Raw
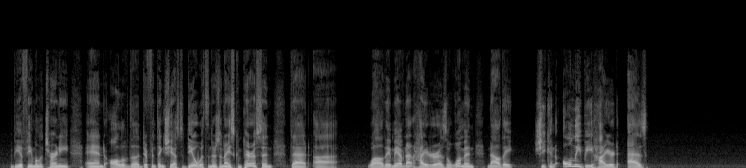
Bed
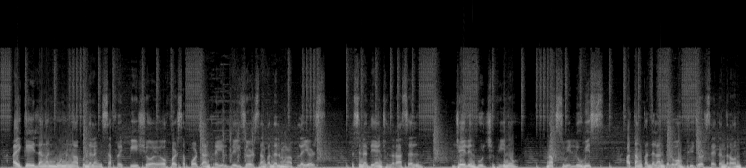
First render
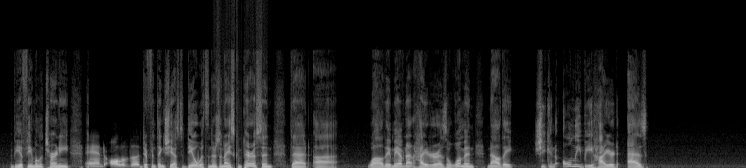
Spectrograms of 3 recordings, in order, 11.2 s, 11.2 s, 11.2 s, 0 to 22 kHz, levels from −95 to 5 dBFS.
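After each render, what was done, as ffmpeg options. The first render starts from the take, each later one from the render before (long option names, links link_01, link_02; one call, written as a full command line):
ffmpeg -i in.wav -filter_complex "[0:a]asettb=1/sr,asplit=3[link_01][link_02][link_03];[link_01]atrim=end=1.334[link_04];[link_02]atrim=start=1.33:end=2.1,asetpts=PTS-STARTPTS,afade=type=in:duration=0.004:curve=qsin,afade=type=out:start_time=0.766:duration=0.004:curve=qsin,highpass=500,equalizer=frequency=510:width_type=q:width=4:gain=5,equalizer=frequency=810:width_type=q:width=4:gain=5,equalizer=frequency=1200:width_type=q:width=4:gain=7,equalizer=frequency=1800:width_type=q:width=4:gain=-5,lowpass=frequency=2500:width=0.5412,lowpass=frequency=2500:width=1.3066[link_05];[link_03]atrim=start=2.096[link_06];[link_04][link_05]acrossfade=duration=0.004:curve1=hsin:curve2=qsin[link_07];[link_07][link_06]acrossfade=duration=0.004:curve1=qsin:curve2=hsin,asettb=1/sr,asplit=3[link_08][link_09][link_10];[link_08]atrim=end=3.194[link_11];[link_09]atrim=start=3.19:end=4.02,asetpts=PTS-STARTPTS,afade=type=in:duration=0.004:curve=qsin,afade=type=out:start_time=0.826:duration=0.004:curve=qsin,aeval=exprs='val(0)*gte(abs(val(0)),0.00355)':channel_layout=same[link_12];[link_10]atrim=start=4.016[link_13];[link_11][link_12]acrossfade=duration=0.004:curve1=hsin:curve2=qsin[link_14];[link_14][link_13]acrossfade=duration=0.004:curve1=qsin:curve2=hsin,asettb=1/sr,asplit=3[link_15][link_16][link_17];[link_15]atrim=end=8.134[link_18];[link_16]atrim=start=8.13:end=8.83,asetpts=PTS-STARTPTS,afade=type=in:duration=0.004:curve=qsin,afade=type=out:start_time=0.696:duration=0.004:curve=qsin,acompressor=threshold=-29dB:ratio=6:attack=3.2:release=140:knee=1:detection=peak[link_19];[link_17]atrim=start=8.826[link_20];[link_18][link_19]acrossfade=duration=0.004:curve1=hsin:curve2=qsin[link_21];[link_21][link_20]acrossfade=duration=0.004:curve1=qsin:curve2=hsin" out.wav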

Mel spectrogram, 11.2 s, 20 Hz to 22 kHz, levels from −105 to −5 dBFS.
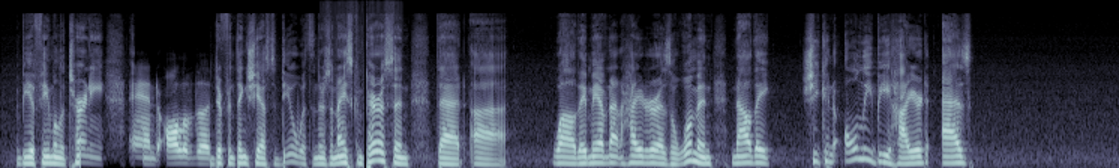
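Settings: ffmpeg -i in.wav -filter_complex "[0:a]asettb=1/sr,asplit=3[link_01][link_02][link_03];[link_01]atrim=end=0.794[link_04];[link_02]atrim=start=0.79:end=1.43,asetpts=PTS-STARTPTS,afade=type=in:duration=0.004:curve=qsin,afade=type=out:start_time=0.636:duration=0.004:curve=qsin,highpass=800[link_05];[link_03]atrim=start=1.426[link_06];[link_04][link_05]acrossfade=duration=0.004:curve1=hsin:curve2=qsin[link_07];[link_07][link_06]acrossfade=duration=0.004:curve1=qsin:curve2=hsin,asettb=1/sr,asplit=3[link_08][link_09][link_10];[link_08]atrim=end=6.094[link_11];[link_09]atrim=start=6.09:end=6.53,asetpts=PTS-STARTPTS,afade=type=in:duration=0.004:curve=qsin,afade=type=out:start_time=0.436:duration=0.004:curve=qsin,highshelf=frequency=3400:gain=-10.5[link_12];[link_10]atrim=start=6.526[link_13];[link_11][link_12]acrossfade=duration=0.004:curve1=hsin:curve2=qsin[link_14];[link_14][link_13]acrossfade=duration=0.004:curve1=qsin:curve2=hsin,asplit=2[link_15][link_16];[link_15]atrim=end=2.84,asetpts=PTS-STARTPTS,afade=type=out:start_time=2.836:duration=0.004:curve=hsin:silence=0.149624[link_17];[link_16]atrim=start=2.84,asetpts=PTS-STARTPTS,afade=type=in:duration=0.6:silence=0.149624[link_18];[link_17][link_18]concat=n=2:v=0:a=1" out.wav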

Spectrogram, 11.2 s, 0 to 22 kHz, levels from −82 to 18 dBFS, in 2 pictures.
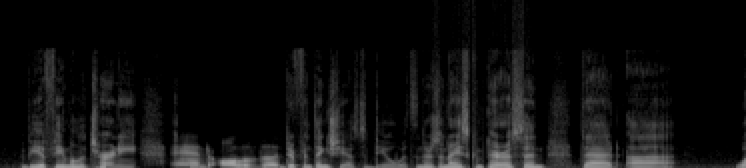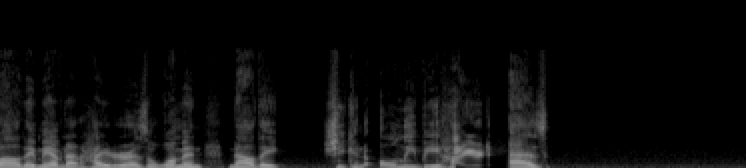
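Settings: ffmpeg -i in.wav -filter_complex "[0:a]asettb=1/sr,asplit=3[link_01][link_02][link_03];[link_01]atrim=end=2.504[link_04];[link_02]atrim=start=2.5:end=3.08,asetpts=PTS-STARTPTS,afade=type=in:duration=0.004:curve=qsin,afade=type=out:start_time=0.576:duration=0.004:curve=qsin,acompressor=threshold=-39dB:ratio=2.5:attack=3.2:release=140:knee=1:detection=peak[link_05];[link_03]atrim=start=3.076[link_06];[link_04][link_05]acrossfade=duration=0.004:curve1=hsin:curve2=qsin[link_07];[link_07][link_06]acrossfade=duration=0.004:curve1=qsin:curve2=hsin,asettb=1/sr,asplit=3[link_08][link_09][link_10];[link_08]atrim=end=9.004[link_11];[link_09]atrim=start=9:end=9.4,asetpts=PTS-STARTPTS,afade=type=in:duration=0.004:curve=qsin,afade=type=out:start_time=0.396:duration=0.004:curve=qsin,highpass=frequency=2400:width_type=q:width=3.5[link_12];[link_10]atrim=start=9.396[link_13];[link_11][link_12]acrossfade=duration=0.004:curve1=hsin:curve2=qsin[link_14];[link_14][link_13]acrossfade=duration=0.004:curve1=qsin:curve2=hsin" out.wav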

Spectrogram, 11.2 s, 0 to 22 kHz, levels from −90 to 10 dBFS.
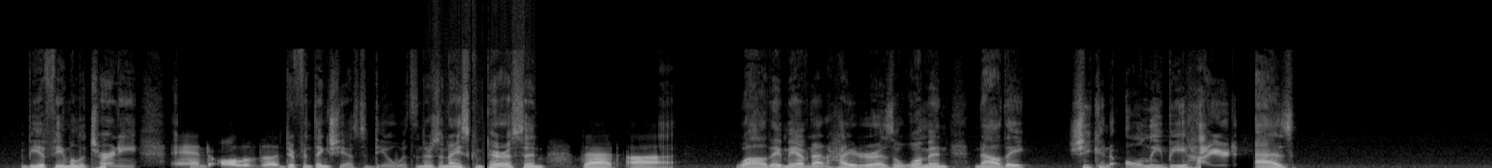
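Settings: ffmpeg -i in.wav -filter_complex "[0:a]asplit=3[link_01][link_02][link_03];[link_01]afade=type=out:start_time=4.03:duration=0.02[link_04];[link_02]lowpass=frequency=1300:width_type=q:width=3.5,afade=type=in:start_time=4.03:duration=0.02,afade=type=out:start_time=4.93:duration=0.02[link_05];[link_03]afade=type=in:start_time=4.93:duration=0.02[link_06];[link_04][link_05][link_06]amix=inputs=3:normalize=0" out.wav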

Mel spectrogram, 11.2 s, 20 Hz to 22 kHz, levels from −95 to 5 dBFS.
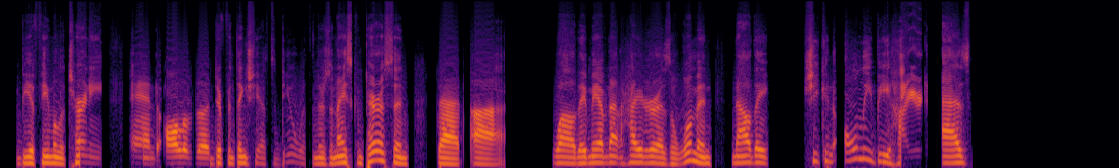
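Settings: ffmpeg -i in.wav -af "aeval=exprs='sgn(val(0))*max(abs(val(0))-0.00447,0)':channel_layout=same" out.wav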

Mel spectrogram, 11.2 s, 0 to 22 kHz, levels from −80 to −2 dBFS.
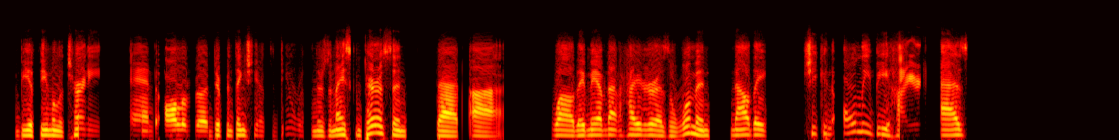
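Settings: ffmpeg -i in.wav -af "aeval=exprs='sgn(val(0))*max(abs(val(0))-0.00501,0)':channel_layout=same,lowpass=frequency=5300:width_type=q:width=3.9" out.wav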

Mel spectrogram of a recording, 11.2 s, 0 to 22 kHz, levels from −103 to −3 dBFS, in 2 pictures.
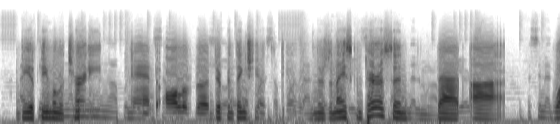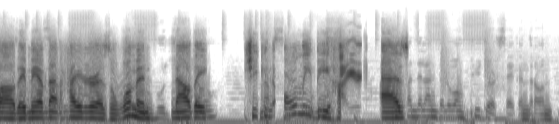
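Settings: ffmpeg -i in.wav -i bed.wav -filter_complex "[1:a]volume=-18.5dB[link_01];[0:a][link_01]amix=inputs=2:normalize=0" out.wav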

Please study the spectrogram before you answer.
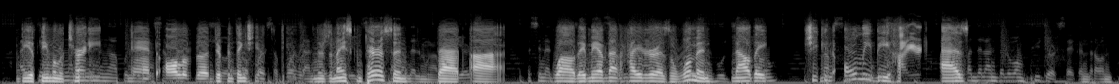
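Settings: ffmpeg -i in.wav -af "volume=9.5dB,alimiter=limit=-1dB:level=0:latency=1" out.wav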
